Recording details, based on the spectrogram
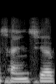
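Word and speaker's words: scientia: किस शब्द से हुई, लेटिन शब्द से, साइंसिया, साइंसिया इसको कहते हैं, साइंसिया प्रोनाउंसिएशन होता है, से हुई है, जिसका अर्थ होता है ज्ञान या फिर जानना।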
